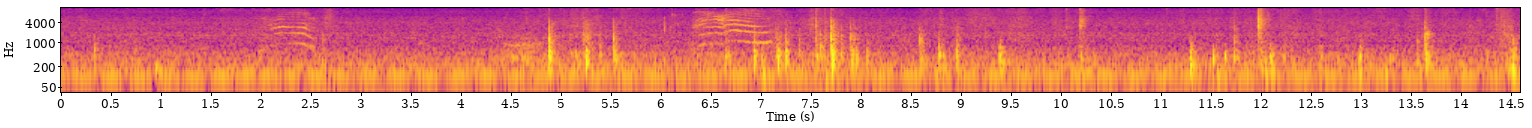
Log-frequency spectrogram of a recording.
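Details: Sibling cats fighting over a bed. Two short meows, each wavering in pitch, sound about two seconds and seven seconds in, over a steady low hum with scattered clicks and rustles.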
